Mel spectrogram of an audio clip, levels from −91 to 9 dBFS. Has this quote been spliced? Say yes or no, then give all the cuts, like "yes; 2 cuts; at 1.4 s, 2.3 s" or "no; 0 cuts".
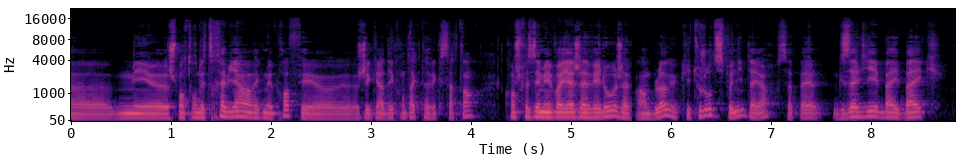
yes; 2 cuts; at 4.2 s, 5.6 s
